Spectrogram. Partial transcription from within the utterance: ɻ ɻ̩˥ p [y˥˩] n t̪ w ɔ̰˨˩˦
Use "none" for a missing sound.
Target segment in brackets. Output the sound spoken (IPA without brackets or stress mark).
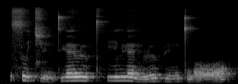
y˧˥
